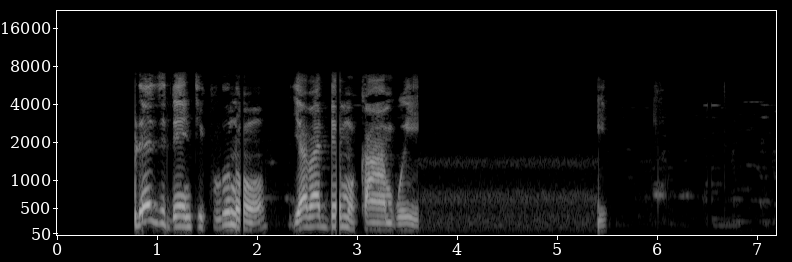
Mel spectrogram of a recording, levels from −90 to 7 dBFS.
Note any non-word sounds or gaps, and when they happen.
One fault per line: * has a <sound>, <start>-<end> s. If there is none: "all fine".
all fine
